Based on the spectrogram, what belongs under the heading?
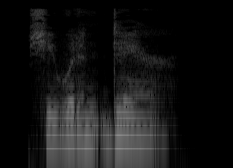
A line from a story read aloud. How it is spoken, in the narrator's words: Nate rumbled in a low, dark voice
